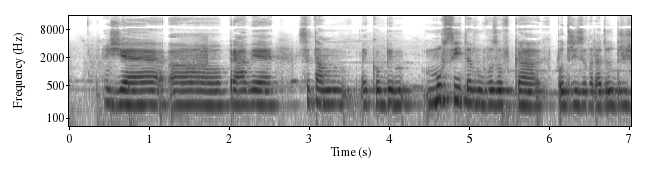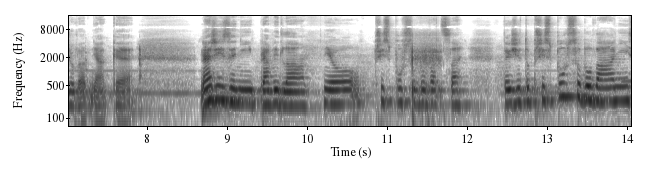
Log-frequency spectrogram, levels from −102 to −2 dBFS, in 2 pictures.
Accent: native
